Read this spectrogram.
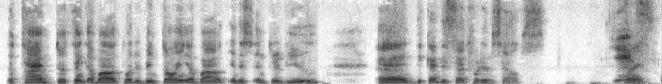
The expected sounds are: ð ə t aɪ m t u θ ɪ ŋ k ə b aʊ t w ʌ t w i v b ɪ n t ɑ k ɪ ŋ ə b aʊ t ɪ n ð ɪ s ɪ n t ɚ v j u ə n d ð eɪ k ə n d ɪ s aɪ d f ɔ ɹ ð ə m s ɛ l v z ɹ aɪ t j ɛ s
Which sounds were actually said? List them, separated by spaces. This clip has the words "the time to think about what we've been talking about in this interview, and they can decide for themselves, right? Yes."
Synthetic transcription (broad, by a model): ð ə t aɪ m t u θ ɪ ŋ k ə b aʊ t w ʌ t w i v b ɪ n t ɑ k ɪ ŋ ə b aʊ t ɪ n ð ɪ s ɪ n t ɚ v j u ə n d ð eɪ k ə n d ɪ s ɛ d f ɔ ɹ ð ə m s ɛ l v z ɹ aɪ t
